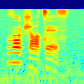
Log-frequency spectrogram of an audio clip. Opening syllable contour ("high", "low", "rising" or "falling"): high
